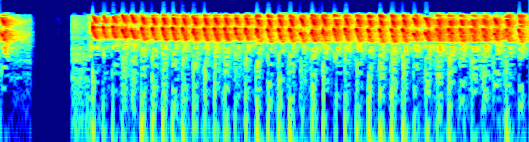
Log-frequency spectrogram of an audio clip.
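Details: Cililin, or Black-winged Flycatcher-shrike, kept in a cage, pours out a dense 'tembakan' song: after a short pause, a continuous shrill trill of rapid pulses, roughly four per second.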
